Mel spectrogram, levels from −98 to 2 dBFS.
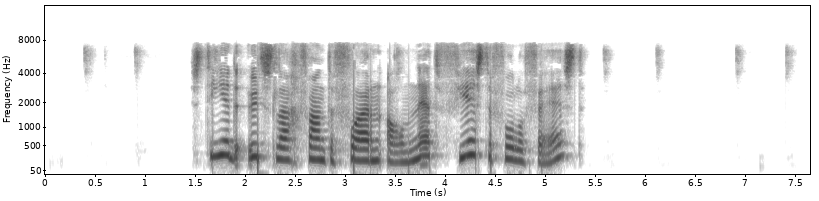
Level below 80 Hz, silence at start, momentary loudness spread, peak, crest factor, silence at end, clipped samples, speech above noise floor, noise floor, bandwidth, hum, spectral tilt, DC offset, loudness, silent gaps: -68 dBFS; 0.4 s; 8 LU; -8 dBFS; 22 dB; 0.7 s; under 0.1%; 34 dB; -61 dBFS; 8 kHz; none; -2.5 dB/octave; under 0.1%; -27 LUFS; 1.20-1.45 s, 5.52-5.57 s, 5.78-5.82 s, 5.88-6.10 s, 6.24-6.89 s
